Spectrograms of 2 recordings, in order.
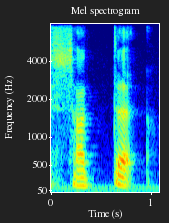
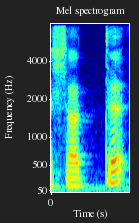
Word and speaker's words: Satta: See the difference between Satta and Sattha. Satta, S-A-T-T-A. Sattha is S-A-T-T-H-A. When we talk about the Buddha, we use the spelling, when we write it, we use S-A-T-T-H-A and pronounce as Sattha, emphasis on last T-T-H-A. Stress it.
